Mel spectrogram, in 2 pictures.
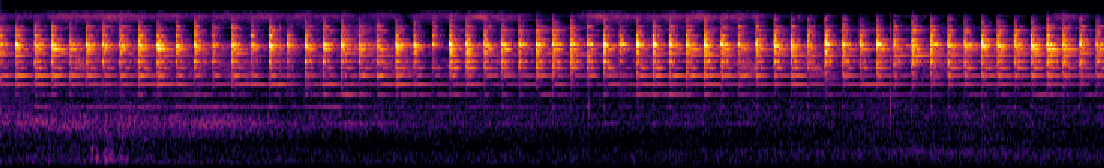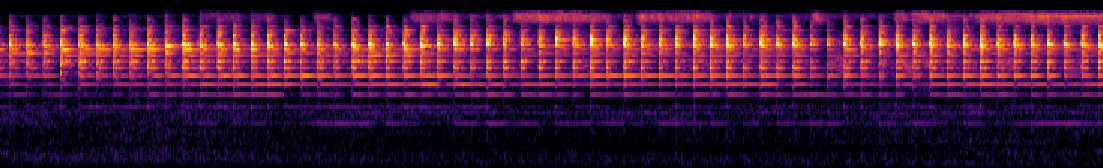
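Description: Railroad grade-crossing bell ringing in a quick, even rhythm of strikes, each with a bright metallic ring. It signals that the crossing is active for an approaching train.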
